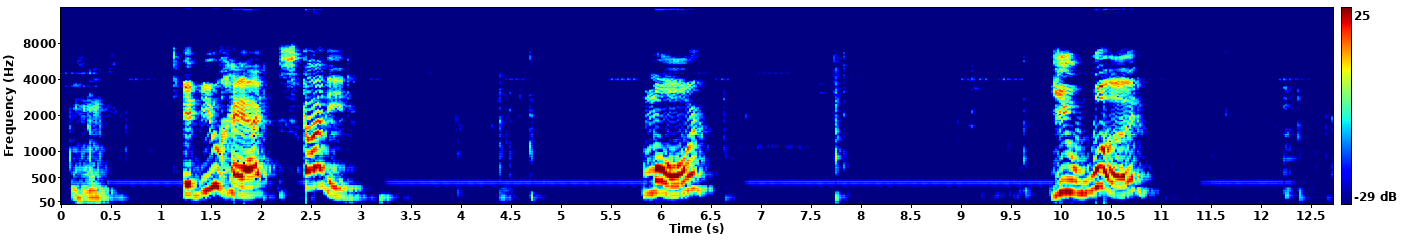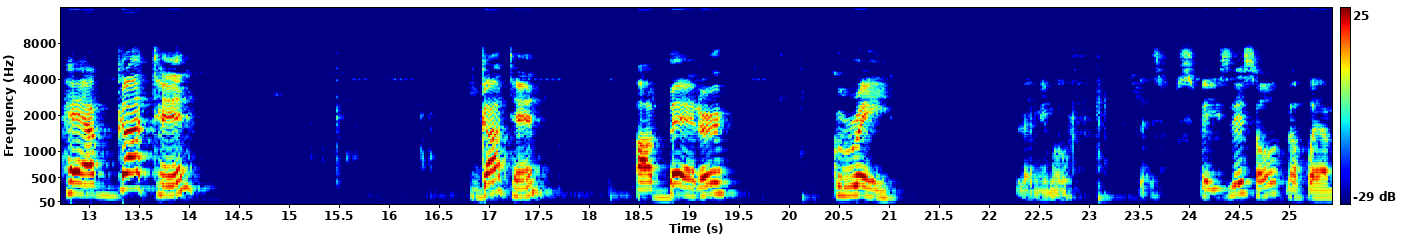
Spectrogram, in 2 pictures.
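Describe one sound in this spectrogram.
A man speaks slowly and clearly into a nearby microphone, pausing between phrases.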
